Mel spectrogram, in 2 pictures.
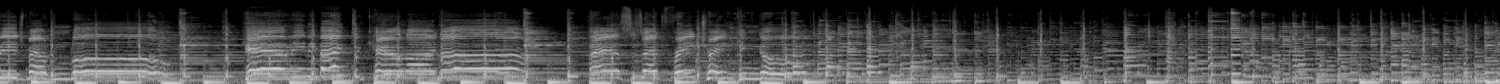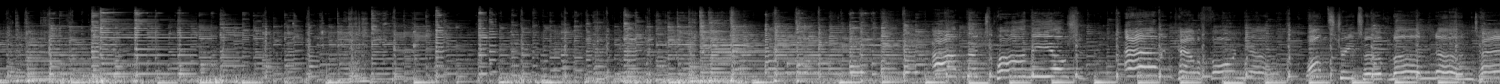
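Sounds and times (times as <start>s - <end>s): acoustic guitar: 0.0s - 30.0s
banjo: 0.0s - 30.0s
mandolin: 0.0s - 30.0s
upright bass: 0.0s - 30.0s.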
